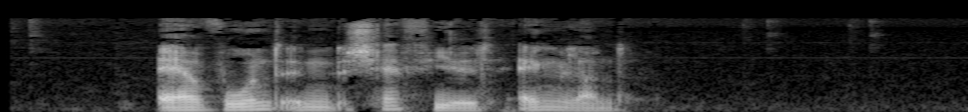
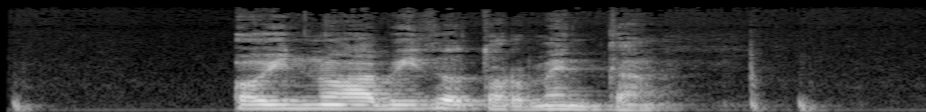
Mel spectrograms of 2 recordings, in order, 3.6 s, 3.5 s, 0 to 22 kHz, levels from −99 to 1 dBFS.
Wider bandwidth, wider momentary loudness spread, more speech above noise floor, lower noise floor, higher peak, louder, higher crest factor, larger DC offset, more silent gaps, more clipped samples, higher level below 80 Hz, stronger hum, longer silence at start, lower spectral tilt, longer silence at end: second, 11.5 kHz vs 13 kHz; second, 11 LU vs 21 LU; second, 43 dB vs 48 dB; about the same, -68 dBFS vs -65 dBFS; second, -6 dBFS vs -2 dBFS; second, -26 LUFS vs -18 LUFS; about the same, 22 dB vs 18 dB; neither; neither; neither; first, -48 dBFS vs -58 dBFS; neither; first, 0.6 s vs 0.05 s; second, -4 dB/octave vs -7.5 dB/octave; first, 1.3 s vs 0.45 s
